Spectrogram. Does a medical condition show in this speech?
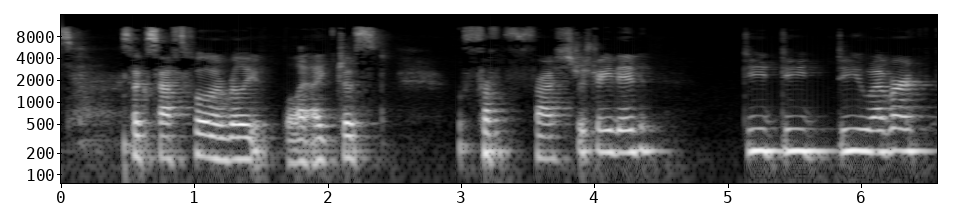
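Yes: stuttering; intensive program, desensitization, open clean stuttering, dropped vocal flow management, fluency shaping, breathing techniques; uses pausing and rate control, which help reduce stuttering; stuttering still present; here repeated sounds, prolonged sounds.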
